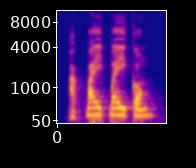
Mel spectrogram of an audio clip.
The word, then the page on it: akpaikpekong: Efik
